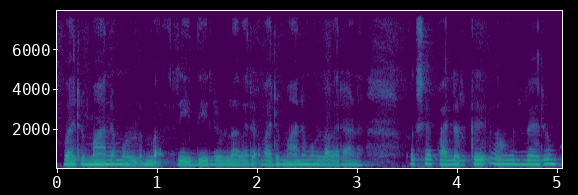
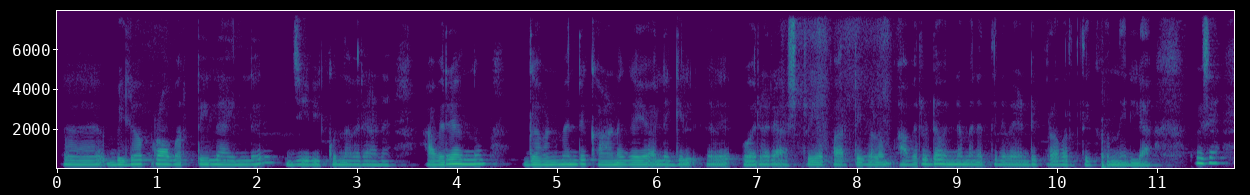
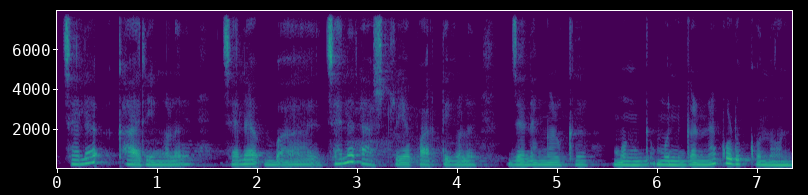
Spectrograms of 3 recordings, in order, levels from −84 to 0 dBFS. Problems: low volume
